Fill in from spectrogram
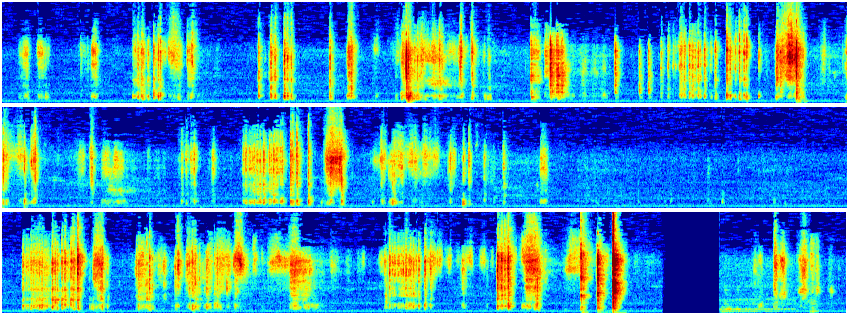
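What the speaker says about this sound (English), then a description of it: "you're going to cut every one of these score lines up to that middle score line there" Paper being cut along score lines for mini treasure chest crafts: bursts of close, crisp snipping and scraping, with a pause in the middle, over a faint steady hum and no talking.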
